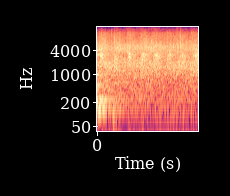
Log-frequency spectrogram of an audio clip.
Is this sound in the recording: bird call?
no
